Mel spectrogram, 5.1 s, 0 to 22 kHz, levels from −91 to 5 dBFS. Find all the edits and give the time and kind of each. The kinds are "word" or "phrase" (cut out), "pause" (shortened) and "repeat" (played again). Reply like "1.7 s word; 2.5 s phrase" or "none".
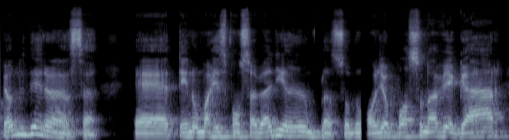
3.6 s word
